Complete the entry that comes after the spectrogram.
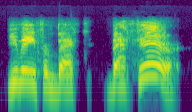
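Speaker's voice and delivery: attitude change. Retold or imitated. Man realising who Ronnie is, pleasantly surprised. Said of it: "the guy's whole attitude changes".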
